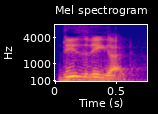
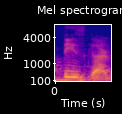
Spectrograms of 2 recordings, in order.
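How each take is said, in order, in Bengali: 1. মাঝের syllable 're' উচ্চারণ করা হয়। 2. মাঝের সিলেবল 're' বাদ যায়। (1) "ওটা আমি উচ্চারণ ভুল করতেছিলাম" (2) "নট ডিসগার্ড"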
